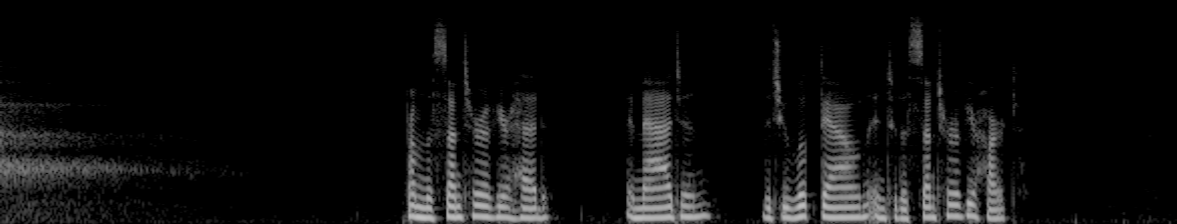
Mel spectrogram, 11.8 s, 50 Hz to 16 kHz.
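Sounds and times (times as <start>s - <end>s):
slow exhaled breath during guided breathing: 0.0s - 2.6s
speech: 4.1s - 5.6s, 6.3s - 10.2s.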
